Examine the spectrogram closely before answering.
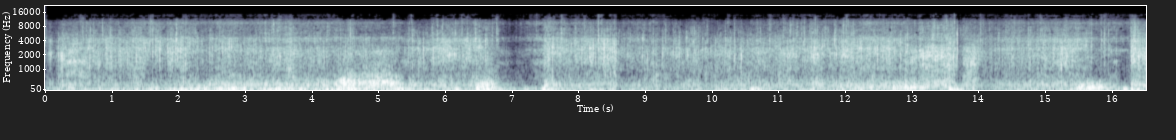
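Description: Mountain bike rolling fast over gravel and dirt, its tyres and frame making a steady rough noise. About seven seconds in the noise drops out briefly while the bike is in the air off a jump, then comes back with a sharp thump on landing.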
